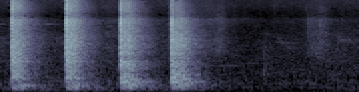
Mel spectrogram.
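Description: Hammer nailing a plywood sheet onto a wooden boat frame: four quick, evenly spaced blows, about three a second, stopping a little past halfway through.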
